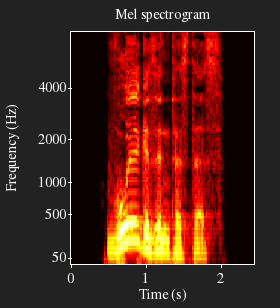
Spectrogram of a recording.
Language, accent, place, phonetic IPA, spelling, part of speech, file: German, Germany, Berlin, [ˈvoːlɡəˌzɪntəstəs], wohlgesinntestes, adjective, De-wohlgesinntestes.ogg
- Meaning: strong/mixed nominative/accusative neuter singular superlative degree of wohlgesinnt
